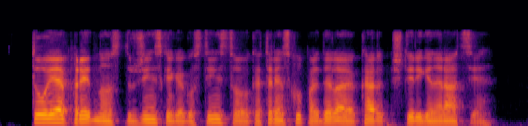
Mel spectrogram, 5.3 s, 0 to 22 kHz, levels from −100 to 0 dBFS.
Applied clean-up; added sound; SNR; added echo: neural mask model DeepFilterNet 3.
